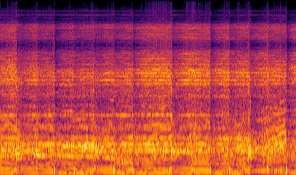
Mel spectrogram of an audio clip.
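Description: Rock band playing loudly live: electric guitars, bass guitar and drum kit.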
